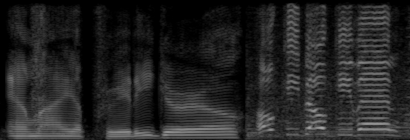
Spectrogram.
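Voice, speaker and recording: An eager, childlike sea sponge talks in a very high, squeaky cartoon voice. He speaks slowly and gives each word its weight, with faint music in the background. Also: huge pitch swings, sharp tone, exaggerated voice. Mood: cheerful. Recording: cartoon clip with music behind.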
